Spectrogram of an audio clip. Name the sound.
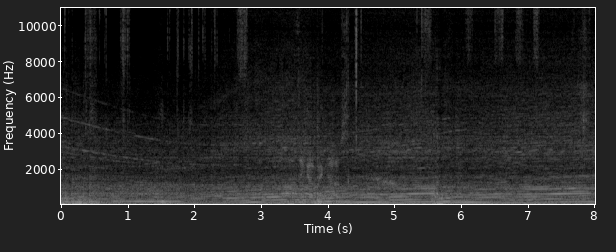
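Ferrari race car engine passing, from video game Assetto Corsa Competizione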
